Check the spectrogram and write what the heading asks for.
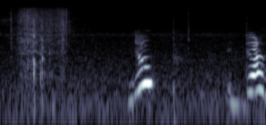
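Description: Sand poured from a plastic toy shovel onto a plastic dish, a brief hiss lasting about half a second, followed by a boy's voice.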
